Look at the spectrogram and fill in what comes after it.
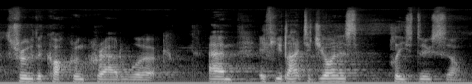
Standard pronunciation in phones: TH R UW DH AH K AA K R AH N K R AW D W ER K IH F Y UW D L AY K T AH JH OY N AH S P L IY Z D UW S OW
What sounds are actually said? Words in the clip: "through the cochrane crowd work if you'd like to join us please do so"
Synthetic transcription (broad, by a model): TH R UW DH AH K AA K R AH N K R AW D W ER K IH F Y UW D L AY K T AH JH OY N AH S P L IY Z D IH S OW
